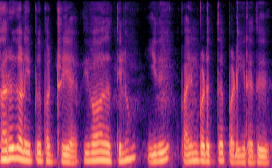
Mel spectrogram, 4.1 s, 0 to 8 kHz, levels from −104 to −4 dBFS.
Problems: background conversations at intervals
